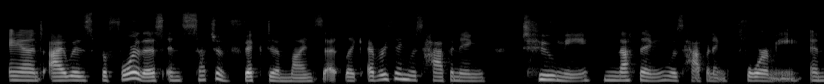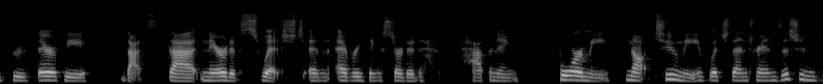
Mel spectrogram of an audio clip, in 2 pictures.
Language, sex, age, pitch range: English, female, 20-39, 175-195 Hz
